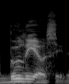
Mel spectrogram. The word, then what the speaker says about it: Bugliosi: It's like it's Bugliosi. The G is silent.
